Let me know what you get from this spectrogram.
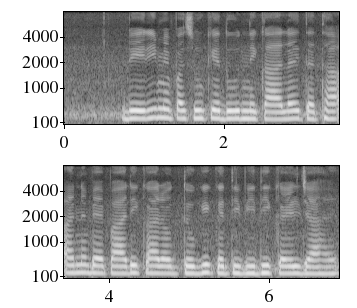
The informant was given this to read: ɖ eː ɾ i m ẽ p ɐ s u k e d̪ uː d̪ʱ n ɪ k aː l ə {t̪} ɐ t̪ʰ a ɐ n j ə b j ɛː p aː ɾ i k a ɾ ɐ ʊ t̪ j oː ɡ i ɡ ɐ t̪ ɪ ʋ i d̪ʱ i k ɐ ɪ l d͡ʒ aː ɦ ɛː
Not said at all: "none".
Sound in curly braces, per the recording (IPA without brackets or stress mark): t̪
